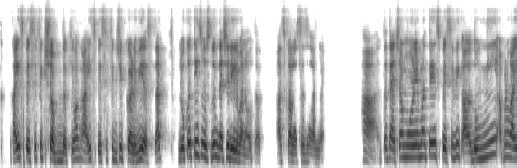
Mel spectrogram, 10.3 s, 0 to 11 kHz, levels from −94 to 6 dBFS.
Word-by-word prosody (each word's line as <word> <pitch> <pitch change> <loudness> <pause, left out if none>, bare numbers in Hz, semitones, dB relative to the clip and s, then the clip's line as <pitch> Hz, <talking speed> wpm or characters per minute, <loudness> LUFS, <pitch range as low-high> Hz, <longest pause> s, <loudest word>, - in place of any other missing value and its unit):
क - - -23 0.2
काही 460 - +4
स्पेसिफिक 210 - -1
शब्द, 170 -5 +2
किंवा 195 +2 -2
काही 205 - -2
स्पेसिफिक 185 +2 -7
जी 215 - +1
कडवी 165 +5 +3
असतात, - - 0 0.4
लोकं 415 +5 +5
तीच 280 -1 +2
उचलून 240 +1 +2
त्याची 220 +1 +4
रील 200 -4 +7
बनवतात. 140 -5 -5 0.4
आज-काल 165 -2 -1
असं 155 +2 -6
झालं 150 -4 -7
आहे. - - -14 0.8
हां, - - -4
तर 205 - -3
त्याच्यामुळे 235 +3 +1
मग 245 +1 -1
ते 255 0 +4
स्पेसिफिक 235 +3 -1
अ, 165 - +1
दोन्ही 225 +9 0
आपण 245 -5 -5
वाई 210 -3 +3
215 Hz, 175 wpm, -22 LUFS, 185-240 Hz, 0.8 s, रील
